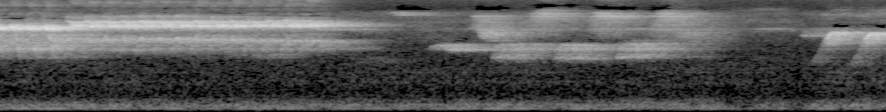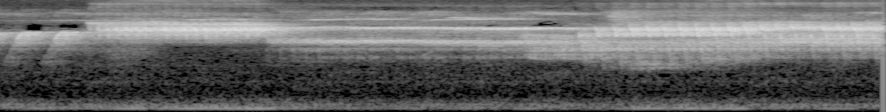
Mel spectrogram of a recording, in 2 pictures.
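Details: Canary song with a bright held roll, a pulsed lower section, a quick set of repeated descending notes, then long piercing trills at high pitch.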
